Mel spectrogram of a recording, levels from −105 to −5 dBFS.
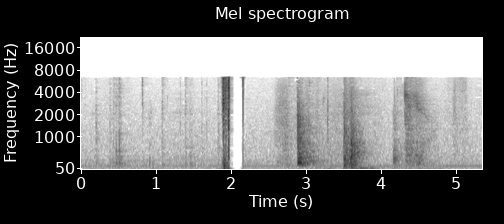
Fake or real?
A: real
